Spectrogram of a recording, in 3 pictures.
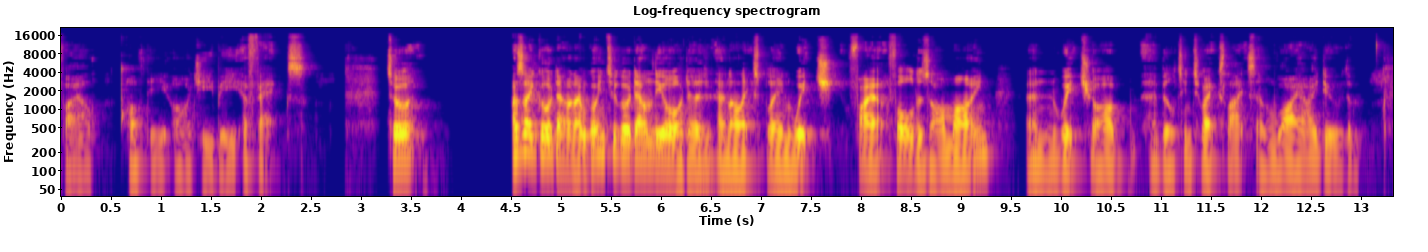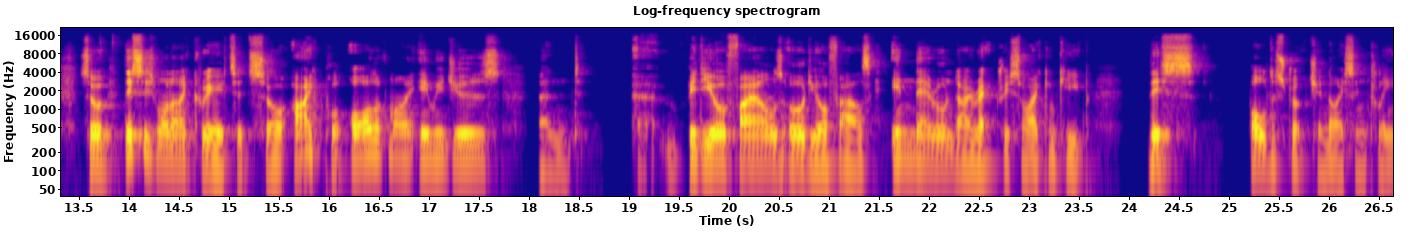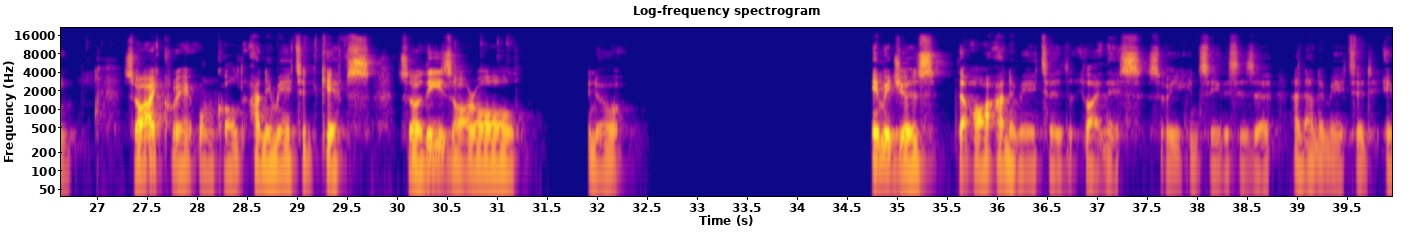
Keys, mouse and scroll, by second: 13.7 click, 29.0 click, 29.2 click, 31.0 click, 33.4 click, 33.6 click, 39.5 click.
